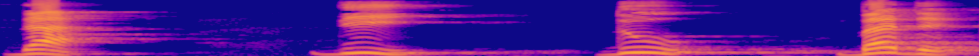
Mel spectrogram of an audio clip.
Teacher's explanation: Kalau huruf dal, dal, ujung lidah ke pangkal 2 gigi seri atas.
